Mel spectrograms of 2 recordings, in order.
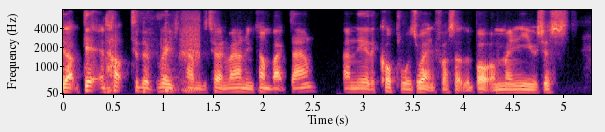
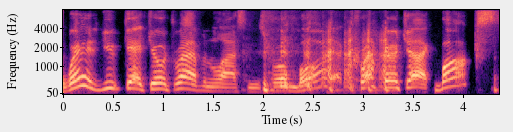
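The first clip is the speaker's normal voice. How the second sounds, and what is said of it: Put-on American Southern accent. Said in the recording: “their southern accent.”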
